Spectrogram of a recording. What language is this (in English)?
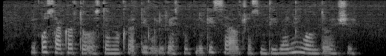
Georgian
